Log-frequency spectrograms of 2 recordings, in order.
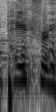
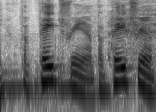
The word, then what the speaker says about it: Patreon: This is what you get on the Patron show. No, Dan. It's pronounced the Patreon.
